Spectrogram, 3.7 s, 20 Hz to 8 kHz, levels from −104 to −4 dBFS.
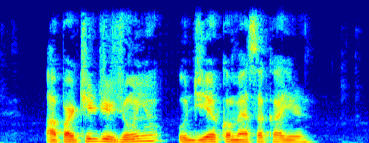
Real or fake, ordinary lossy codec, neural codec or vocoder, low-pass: real; Opus, 64 kbps; none; 7.2 kHz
